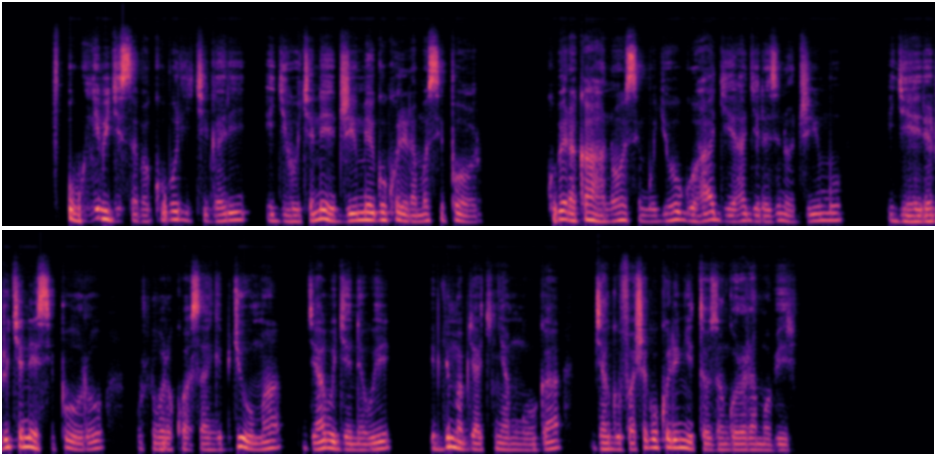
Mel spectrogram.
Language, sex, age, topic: Kinyarwanda, male, 18-24, health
